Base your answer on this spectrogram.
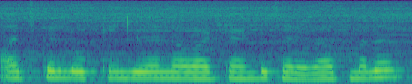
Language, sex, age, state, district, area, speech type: Dogri, female, 60+, Jammu and Kashmir, Reasi, rural, spontaneous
